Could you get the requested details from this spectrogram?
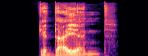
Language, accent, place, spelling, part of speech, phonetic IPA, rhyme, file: German, Germany, Berlin, gedeihend, verb, [ɡəˈdaɪ̯ənt], -aɪ̯ənt, De-gedeihend.ogg
- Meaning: present participle of gedeihen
